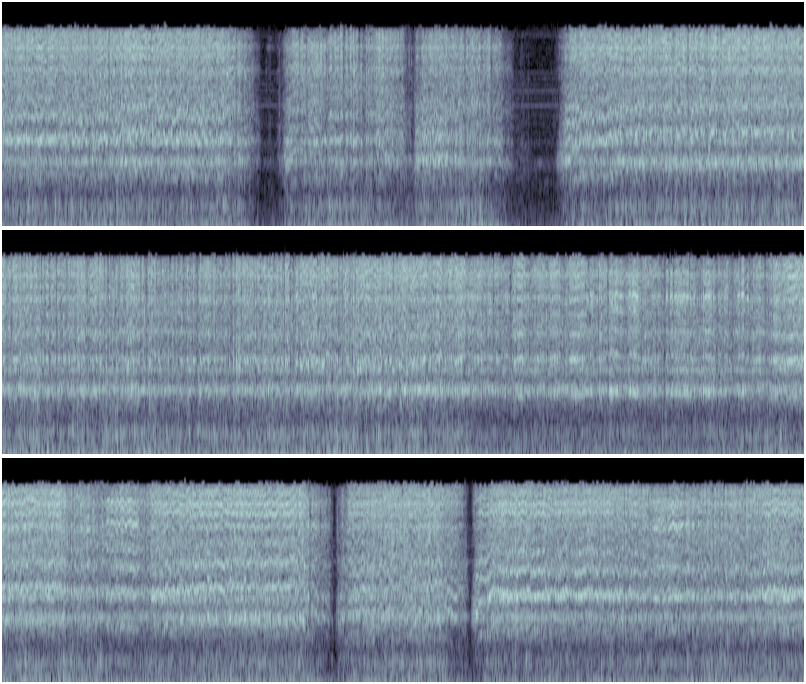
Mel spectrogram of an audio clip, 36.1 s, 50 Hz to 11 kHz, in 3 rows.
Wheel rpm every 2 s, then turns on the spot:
190, 160, 130, 100, 120, 230, 240, 230, 220, 230, 230, 230, 210, 200, 140, 150, 200, 190.
none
